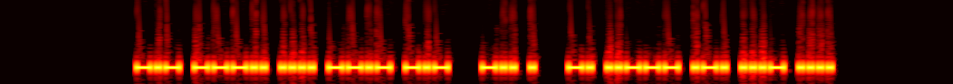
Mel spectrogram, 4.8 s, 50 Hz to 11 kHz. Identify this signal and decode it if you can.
Morse code, heard as a keyed tone, about 51 wpm, 700 Hz. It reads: K8HQK DE N2RVH
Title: USA Callsign DE Callsign - 5 Characters - 50wpm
